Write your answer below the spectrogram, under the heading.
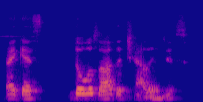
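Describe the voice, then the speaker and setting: A young adult woman with a slightly low voice answers interview questions reflectively. She sounds earnest and thinks aloud, often halting as she works toward her point. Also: flat delivery, darkish tone, slightly rough. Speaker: missionary interviewee.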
